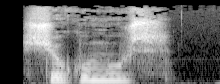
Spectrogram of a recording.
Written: chokomousse

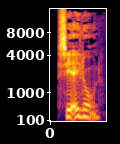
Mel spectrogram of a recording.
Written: serielån

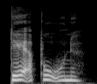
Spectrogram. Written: derboende

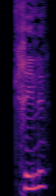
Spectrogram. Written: KRILLE

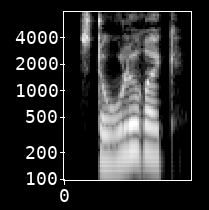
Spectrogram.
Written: stoleryg

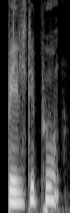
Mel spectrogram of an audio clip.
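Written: bæltepung

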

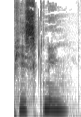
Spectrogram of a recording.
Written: piskning

